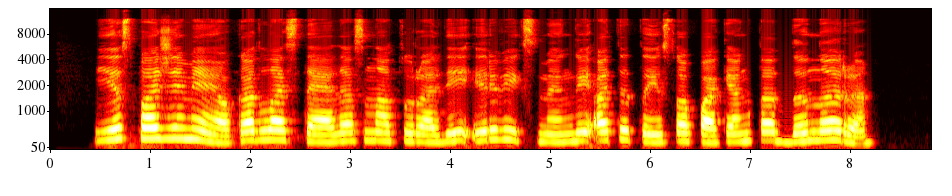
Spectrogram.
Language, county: Lithuanian, Šiauliai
